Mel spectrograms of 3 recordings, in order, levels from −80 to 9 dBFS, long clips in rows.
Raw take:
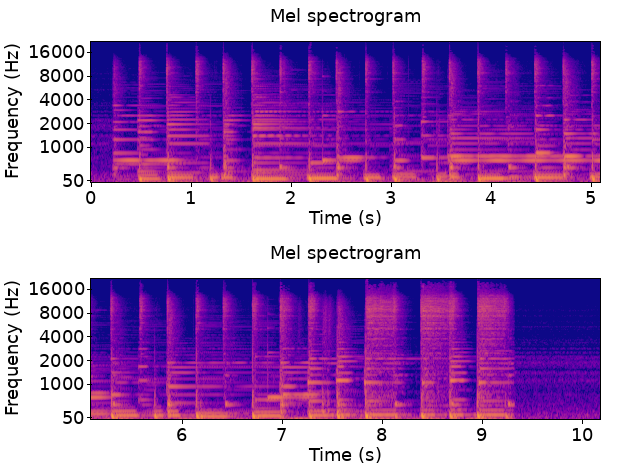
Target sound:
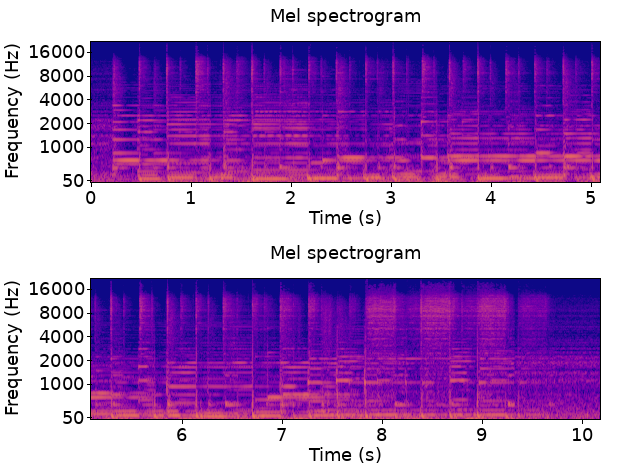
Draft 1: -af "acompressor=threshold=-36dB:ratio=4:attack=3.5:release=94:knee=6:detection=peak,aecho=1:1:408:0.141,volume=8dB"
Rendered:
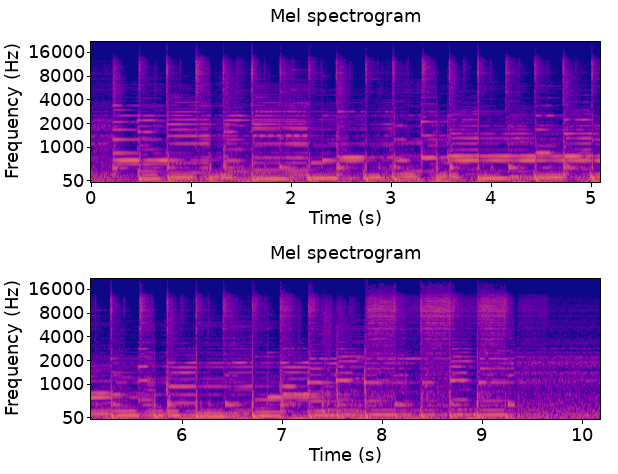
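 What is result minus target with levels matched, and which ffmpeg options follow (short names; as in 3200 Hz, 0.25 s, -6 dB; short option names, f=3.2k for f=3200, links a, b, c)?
echo-to-direct -6.5 dB
-af "acompressor=threshold=-36dB:ratio=4:attack=3.5:release=94:knee=6:detection=peak,aecho=1:1:408:0.299,volume=8dB"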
